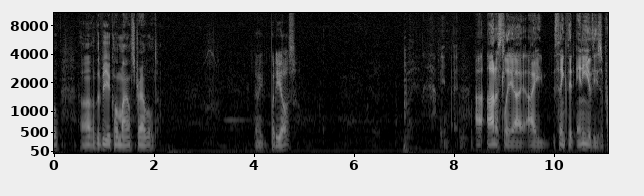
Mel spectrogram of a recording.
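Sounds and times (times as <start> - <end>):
soft bump: 6.9 - 8.4.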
